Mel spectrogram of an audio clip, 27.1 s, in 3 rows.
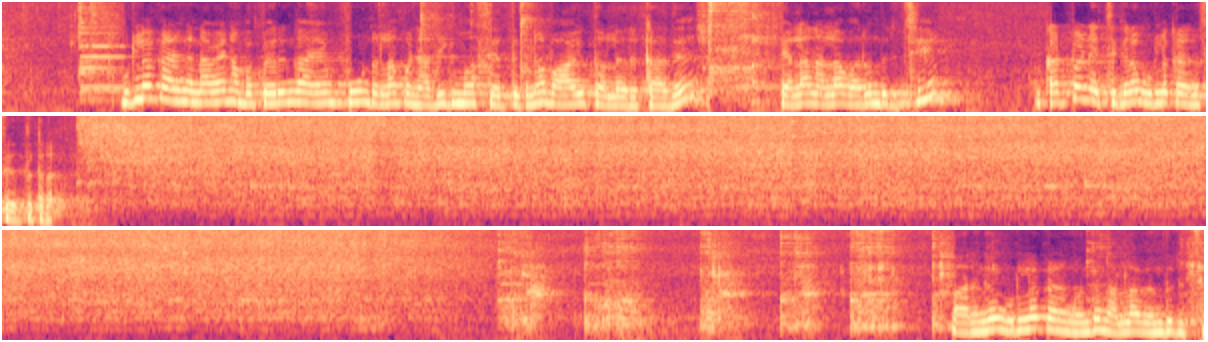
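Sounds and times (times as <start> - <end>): potatoes sizzling in hot oil: 0.0 - 27.0
spatula scraping and knocking pan: 21.8 - 25.3.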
